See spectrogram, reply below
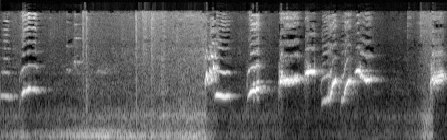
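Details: Song of a white-rumped shama played to stimulate other birds to sing: a few whistles over low rumbling noise, then a lively run of rising and falling whistled notes.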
